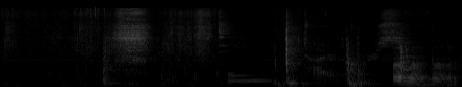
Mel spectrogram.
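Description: Game pieces clack on a wooden table.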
